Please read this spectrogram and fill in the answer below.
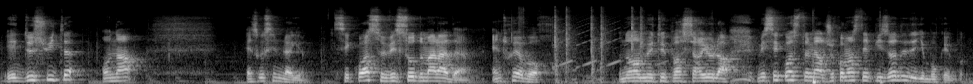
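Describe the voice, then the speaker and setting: A man's voice: fairly high pitch, lively intonation, normal speed, a bit bright, slight background noise. A young man with a cold, casually commentating his own gameplay, exasperated and swearing as things go wrong. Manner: swearing, exasperated, talking to himself while playing. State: sick with a cold. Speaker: gaming video host. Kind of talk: casual let's-play commentary.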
